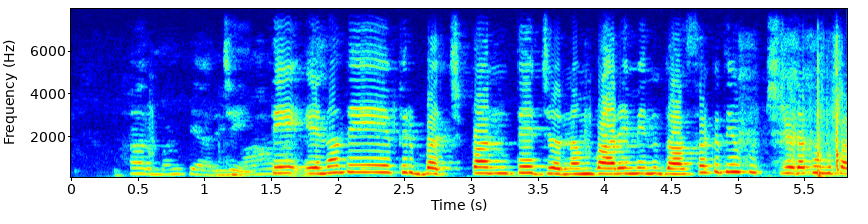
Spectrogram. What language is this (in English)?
Punjabi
